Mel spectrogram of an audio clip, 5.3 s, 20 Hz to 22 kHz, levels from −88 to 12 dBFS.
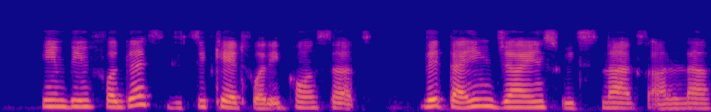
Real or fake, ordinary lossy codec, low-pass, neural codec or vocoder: fake; none; 7.2 kHz; codec, 16 kHz, 4.8 kbps, FACodec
